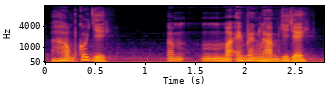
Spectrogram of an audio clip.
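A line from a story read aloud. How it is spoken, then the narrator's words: Hesitant, then calm. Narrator (Vietnamese): ngập ngừng vài giây, lấy lại bình tĩnh rồi mới nói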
